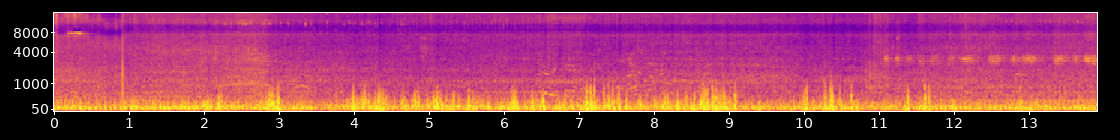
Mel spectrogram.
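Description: Motorcycle engines rumble as they ride past close by.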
